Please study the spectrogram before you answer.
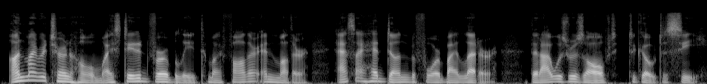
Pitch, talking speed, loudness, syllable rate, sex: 110 Hz, 230 wpm, -21 LUFS, 6.1 syllables/s, male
